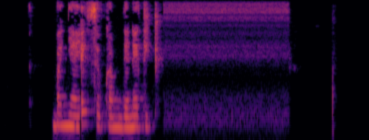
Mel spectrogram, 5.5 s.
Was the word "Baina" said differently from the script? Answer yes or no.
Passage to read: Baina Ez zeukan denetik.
no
